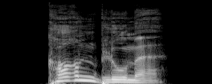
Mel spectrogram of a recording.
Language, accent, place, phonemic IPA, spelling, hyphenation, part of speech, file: German, Germany, Berlin, /ˈkɔʁnˌbluːmə/, Kornblume, Korn‧blu‧me, noun, De-Kornblume.ogg
- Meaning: cornflower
